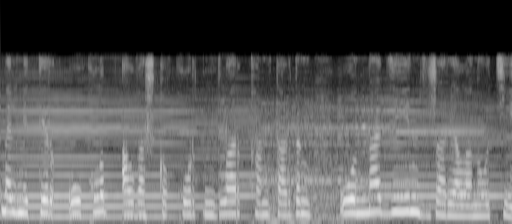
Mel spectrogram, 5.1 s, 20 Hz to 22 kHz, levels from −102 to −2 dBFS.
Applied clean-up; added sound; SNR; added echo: none; Bowed string instrument; 9 dB; none.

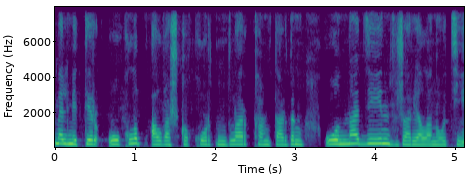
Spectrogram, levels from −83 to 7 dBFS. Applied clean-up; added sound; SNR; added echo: neural mask model Resemble Enhance denoiser.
